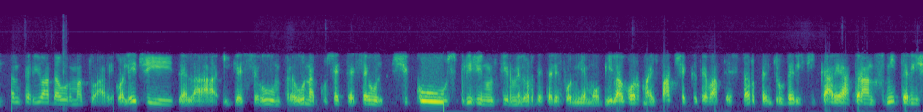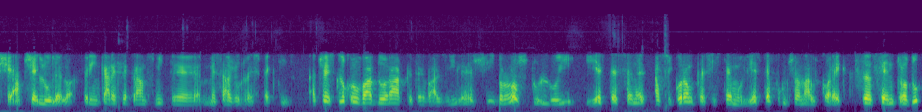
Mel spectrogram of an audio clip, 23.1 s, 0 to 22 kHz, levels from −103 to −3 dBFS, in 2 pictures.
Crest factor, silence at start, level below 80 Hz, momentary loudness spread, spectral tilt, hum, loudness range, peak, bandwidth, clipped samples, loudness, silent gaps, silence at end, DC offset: 18 dB; 0.15 s; -74 dBFS; 12 LU; -6 dB/octave; none; 4 LU; -6 dBFS; 3.7 kHz; under 0.1%; -25 LUFS; none; 0.05 s; under 0.1%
